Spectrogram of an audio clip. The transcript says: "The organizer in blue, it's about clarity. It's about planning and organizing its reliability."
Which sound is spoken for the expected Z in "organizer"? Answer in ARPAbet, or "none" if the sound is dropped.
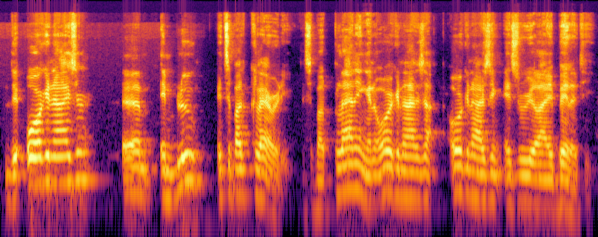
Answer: Z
